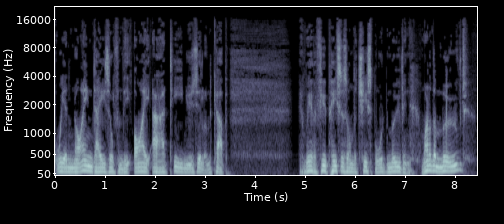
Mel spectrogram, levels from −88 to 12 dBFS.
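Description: At 1.14 s, between "we are nine days" and "from the", a brief garbled blip interrupts the speech. This is damaged data in a compressed stream: the decoder misreads corrupted frames and has to resync.

From 7.83 to 7.85 s a single loud pop, roughly 10 dB above the speech, lands on top of the audio while the speech carries on beneath it. The likely cause is a sudden voltage step, from a plug, switch or static discharge, added to the signal.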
